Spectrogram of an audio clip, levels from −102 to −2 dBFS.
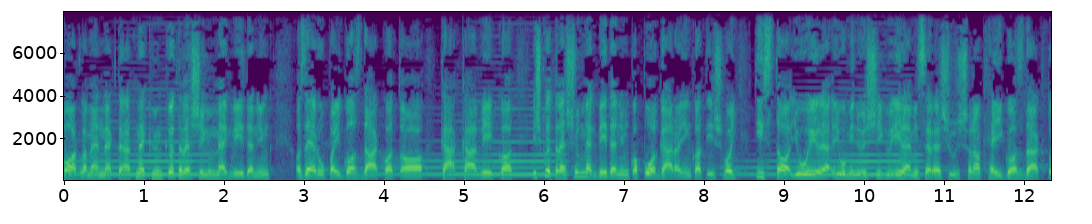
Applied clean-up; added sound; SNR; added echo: none; Wind instrument, woodwind instrument; 13 dB; none.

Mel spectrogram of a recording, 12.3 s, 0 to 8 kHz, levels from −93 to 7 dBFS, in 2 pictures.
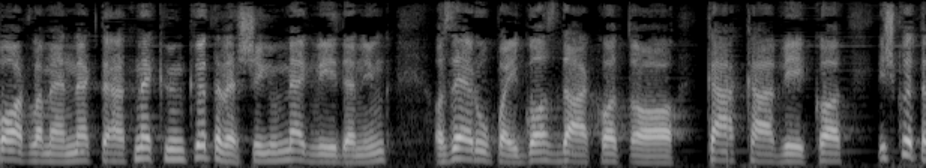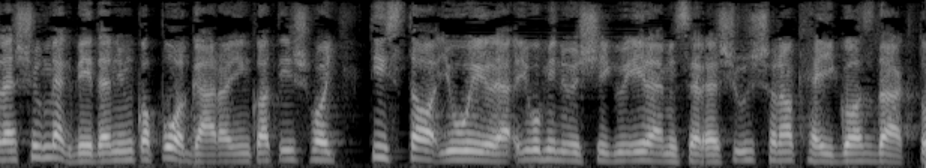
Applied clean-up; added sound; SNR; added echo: neural mask model DeepFilterNet 3.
